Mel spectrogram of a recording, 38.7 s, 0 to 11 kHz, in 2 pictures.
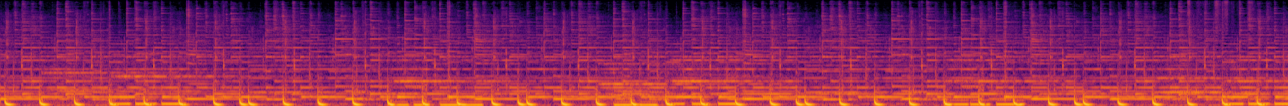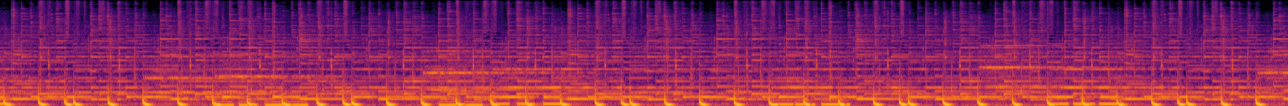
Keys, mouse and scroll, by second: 1.8 right click, 2.7 right click, 5.5 right click, 6.0 alt+right click, 6.4 z, 7.4 click, 8.7 alt+right click, 9.3 right click, 10.6 right click, 15.5 right click, 16.8 click, 20.2 click, 21.5 click, 22.3 click, 23.3 click, 23.7 alt+click, 24.3 alt+click, 27.7 alt+click, 29.6-30.6 right drag, 31.0 z, 32.4-34.5 right drag, 34.5 click, 35.6-36.6 drag.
